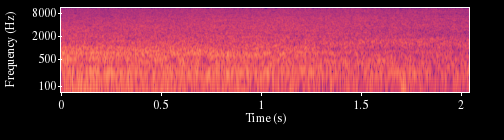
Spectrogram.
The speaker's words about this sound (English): A lot of noise here with all these cars speeding by on a wet road, but we're soon going to enter the woods where it will be a lot calmer.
